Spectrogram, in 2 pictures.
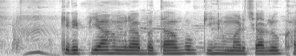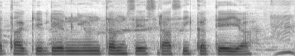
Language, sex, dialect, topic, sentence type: Maithili, male, Eastern / Thethi, banking, statement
